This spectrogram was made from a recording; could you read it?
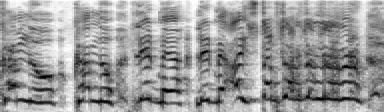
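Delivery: very high, shrill, impatient shouting. Speaker acting out a man guiding parallel parking, imitating Karsten shouting. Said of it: "Og sådan råber en".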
